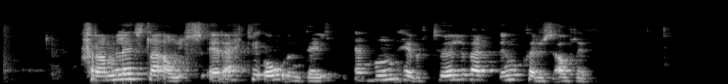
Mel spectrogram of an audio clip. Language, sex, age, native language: Icelandic, female, 50-59, Icelandic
